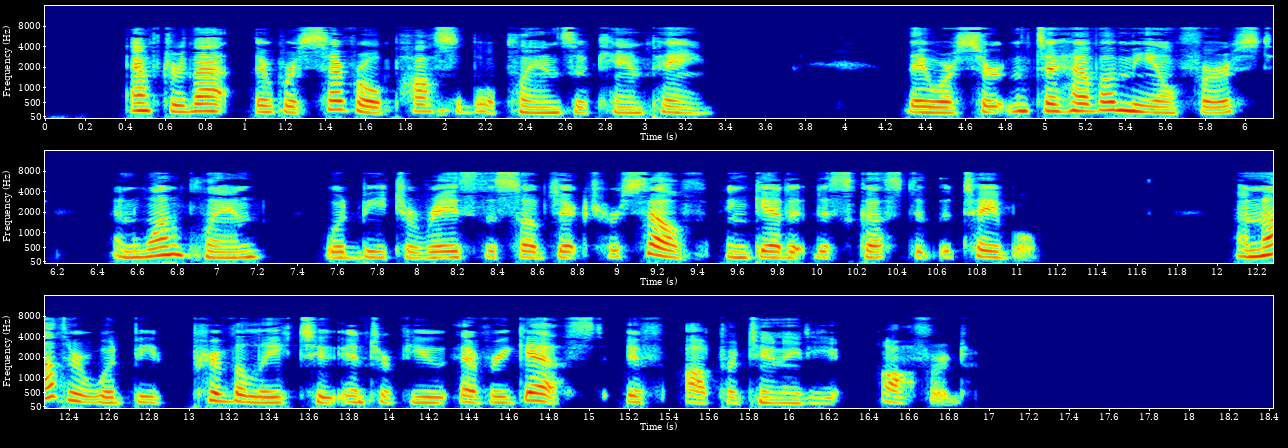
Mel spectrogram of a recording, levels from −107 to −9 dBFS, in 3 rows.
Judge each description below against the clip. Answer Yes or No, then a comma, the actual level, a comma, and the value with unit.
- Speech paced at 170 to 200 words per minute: No, average, 145 wpm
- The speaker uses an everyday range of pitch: Yes, average, 3.7 semitones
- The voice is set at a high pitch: Yes, high, 195 Hz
